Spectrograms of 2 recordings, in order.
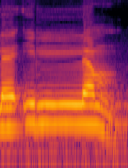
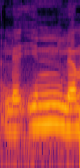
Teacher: കല്ല ലഇല്ലം, ല ഇൻ plus ലം, അവിടെ ല ഇൻ ലം എന്ന് പറയില്ല, നൂനിനെ നമ്മൾ ഉച്ചരിക്കാൻ പാടില്ല. ലാമു റാ വരുമ്പം നൂനിനെ അതിലേക്ക് ലയിപ്പിച്ച് ഓതണം, പക്ഷെ മണിക്കാനൊന്നും പാടില്ല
